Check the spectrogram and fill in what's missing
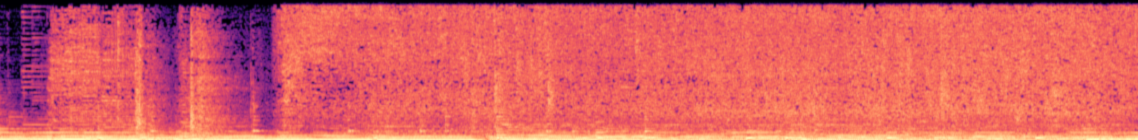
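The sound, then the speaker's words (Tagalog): A shower runs cold water steadily, its spray a continuous loud hiss, with a low droning hum underneath for the whole stretch and no voices. “Mom, the shower's cold.”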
